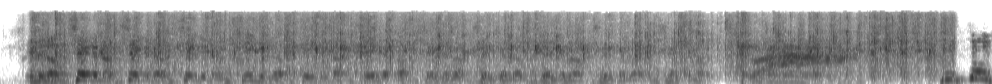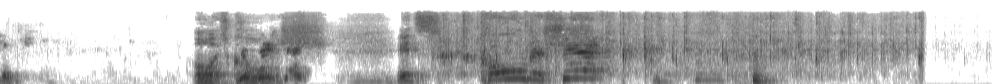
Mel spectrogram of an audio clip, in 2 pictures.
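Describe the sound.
A cocktail shaker full of ice is shaken hard for several seconds to aerate and dilute the drink, a loud, steady rhythmic rattle. Then it stops, and a voice talks briefly after a short pause.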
